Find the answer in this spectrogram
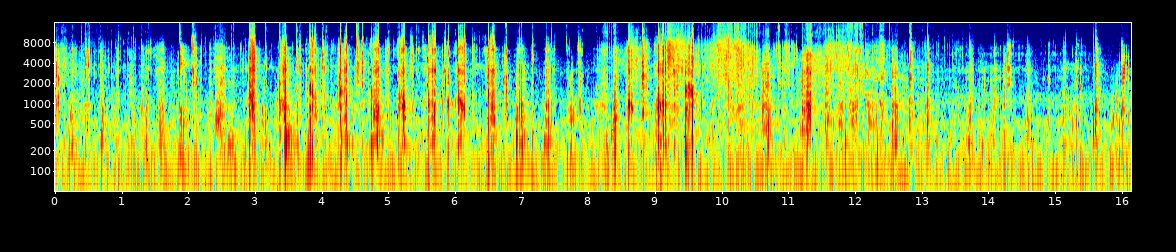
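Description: A person eating close to a clip-on microphone: many sharp, irregular crunches and chewing of crunchy spicy papaya shreds and a large burrito wrap.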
